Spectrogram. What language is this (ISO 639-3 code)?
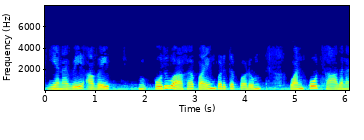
tam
